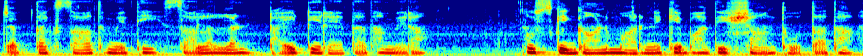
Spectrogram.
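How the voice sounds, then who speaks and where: A woman's voice: fairly low pitch, little pitch movement, a little slow, gravelly, mellow, breathy edge, exaggerated voice. A woman whispering a coarse boastful old father-in-law. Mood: sly. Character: older man, crude and boastful father-in-law.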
